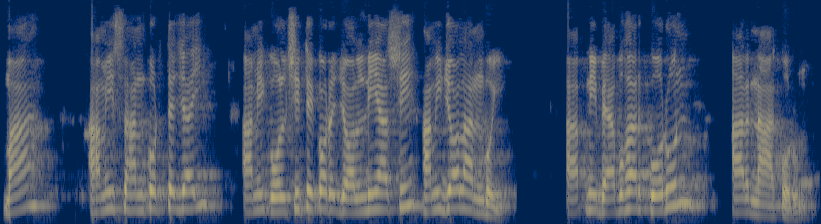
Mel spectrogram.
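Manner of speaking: ordinary talk, nothing marked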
